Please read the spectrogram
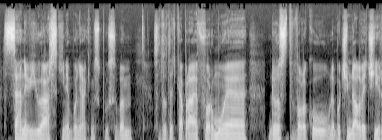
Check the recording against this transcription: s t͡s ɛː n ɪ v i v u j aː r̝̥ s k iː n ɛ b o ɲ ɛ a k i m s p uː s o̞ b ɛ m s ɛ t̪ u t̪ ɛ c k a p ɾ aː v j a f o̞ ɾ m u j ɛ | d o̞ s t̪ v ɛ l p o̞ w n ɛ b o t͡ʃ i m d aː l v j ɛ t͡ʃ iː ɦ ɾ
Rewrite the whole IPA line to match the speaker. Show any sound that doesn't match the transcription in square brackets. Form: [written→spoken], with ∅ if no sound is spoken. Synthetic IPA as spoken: s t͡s ɛː n ɪ v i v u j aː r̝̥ s k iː n ɛ b o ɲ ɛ a k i m s p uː s o̞ b ɛ m s ɛ t̪ [u→o] t̪ ɛ c k a p ɾ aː v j [a→ɛ] f o̞ ɾ m u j ɛ | d o̞ s t̪ v ɛ l [p→k] o̞ w n ɛ b o t͡ʃ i m d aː l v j ɛ t͡ʃ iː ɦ ɾ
